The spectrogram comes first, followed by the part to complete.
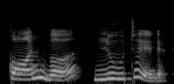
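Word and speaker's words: convoluted: में लिखती हूं ना, इसका साउंड होता है छोटा अ, ठीक है, कॉन्वोल्यूटेड। नाउ टिड जो है ना वो बेसिकली बड़ा ए आप नहीं लगाओ, इसलिए यहां पर TID लिखा है, सो the pronunciation is going to बी कॉन्वोल्यूटेड।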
